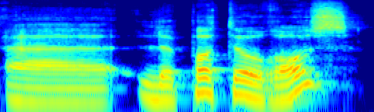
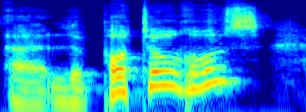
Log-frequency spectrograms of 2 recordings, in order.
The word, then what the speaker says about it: le pot aux roses: But a lot of the time it gets misheard or missaid as le poteau rose, and that means the pink pole instead.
